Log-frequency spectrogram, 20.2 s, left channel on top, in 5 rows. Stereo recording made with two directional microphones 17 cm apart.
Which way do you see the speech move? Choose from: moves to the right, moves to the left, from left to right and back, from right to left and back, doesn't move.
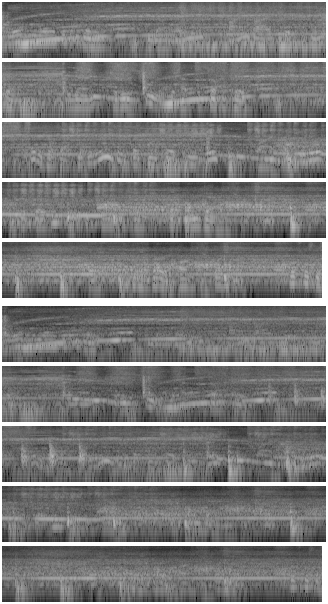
doesn't move.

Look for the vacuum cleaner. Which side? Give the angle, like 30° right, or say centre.
40° left.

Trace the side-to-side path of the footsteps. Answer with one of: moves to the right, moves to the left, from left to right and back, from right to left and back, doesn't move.
moves to the left.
